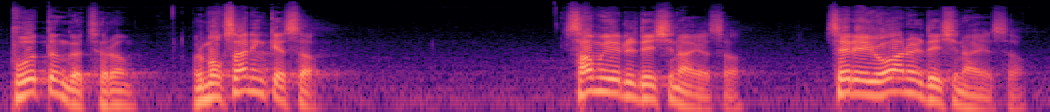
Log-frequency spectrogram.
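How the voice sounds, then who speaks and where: A man preaching a sermon as pastor in a church, with emphatic rising peaks, sudden drops and rhetorical questions. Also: a little high. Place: church sanctuary.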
